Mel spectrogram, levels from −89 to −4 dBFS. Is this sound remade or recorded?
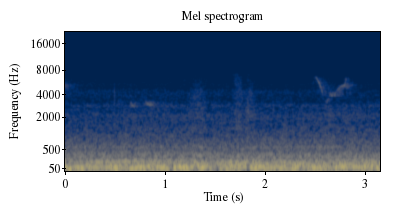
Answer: recorded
